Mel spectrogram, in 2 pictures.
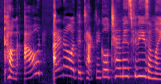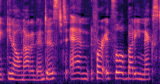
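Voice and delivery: lip pulled down by finger; talking while touching teeth. Real, not acted. Seen 1: Finger pulls lower lip down to show braces, until 1.6s.

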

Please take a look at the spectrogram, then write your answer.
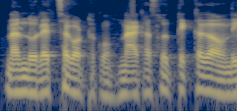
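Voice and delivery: ordinary delivery

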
